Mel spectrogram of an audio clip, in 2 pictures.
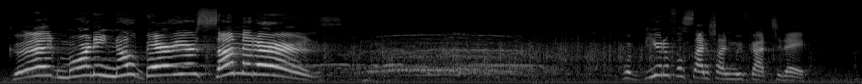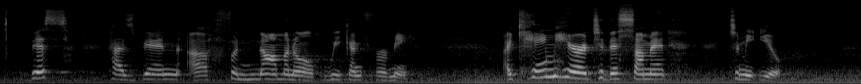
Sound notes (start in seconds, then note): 2.6 crowd cheers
